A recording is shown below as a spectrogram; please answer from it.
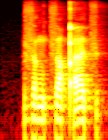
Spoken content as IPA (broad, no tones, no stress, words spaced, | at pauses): zɒŋt͡sɒqʼɜt͡s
